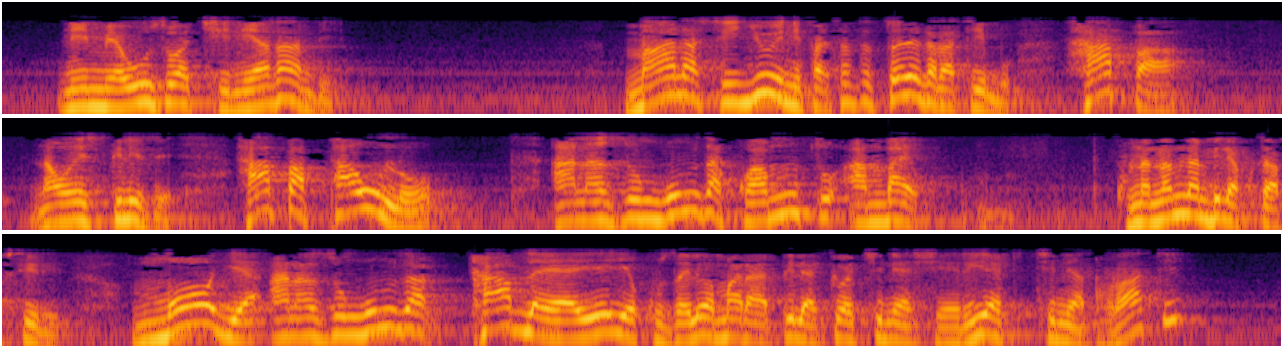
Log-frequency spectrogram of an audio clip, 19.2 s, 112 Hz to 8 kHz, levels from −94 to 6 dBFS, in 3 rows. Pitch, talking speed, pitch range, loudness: 155 Hz, 120 wpm, 135-180 Hz, -16 LUFS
